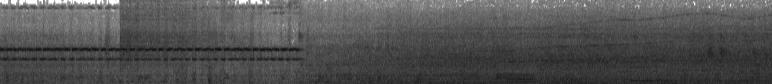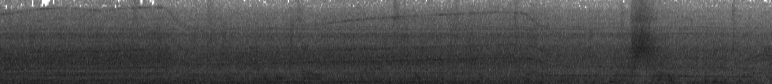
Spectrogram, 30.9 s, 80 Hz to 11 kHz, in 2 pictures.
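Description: Karosa B 961 articulated diesel bus: a steady high-pitched door warning tone sounds while it stands at the stop and cuts off about six seconds in as the doors close. The engine then pulls away, its whine rising in pitch, with gear changes about two-thirds of the way through and again near the end.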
